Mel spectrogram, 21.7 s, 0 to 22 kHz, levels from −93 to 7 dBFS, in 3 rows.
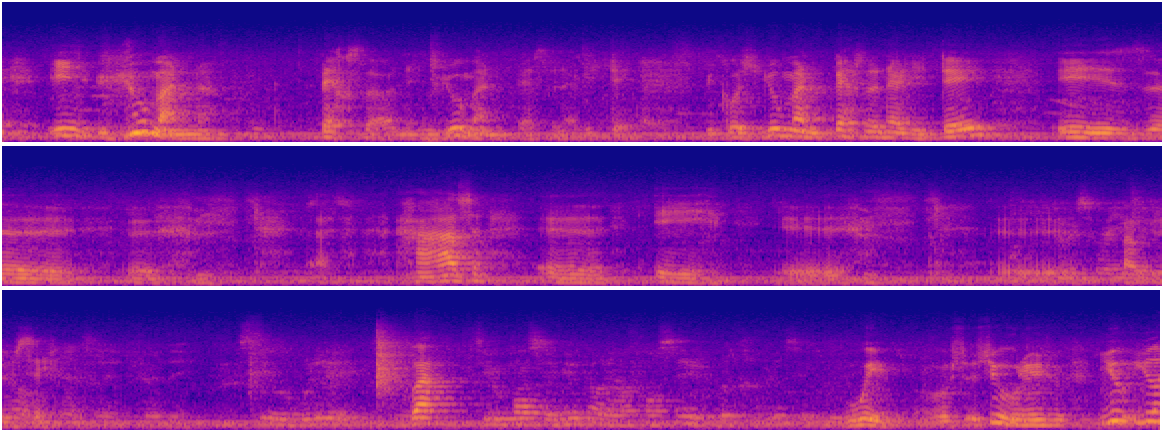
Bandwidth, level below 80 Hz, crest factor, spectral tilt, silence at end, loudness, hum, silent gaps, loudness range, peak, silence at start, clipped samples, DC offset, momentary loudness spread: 9 kHz; -60 dBFS; 22 dB; -7 dB/octave; 0 s; -29 LUFS; none; none; 9 LU; -6 dBFS; 0 s; under 0.1%; under 0.1%; 16 LU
